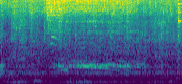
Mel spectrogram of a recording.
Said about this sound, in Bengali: এবার এইভাবে জল ঝরতে রেখে দেবো সিঙ্কের মধ্যে।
